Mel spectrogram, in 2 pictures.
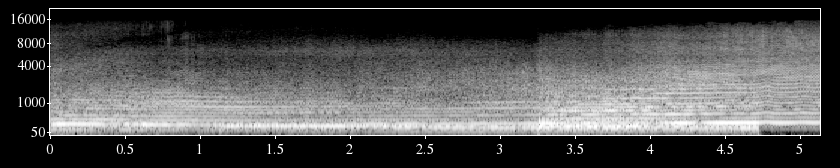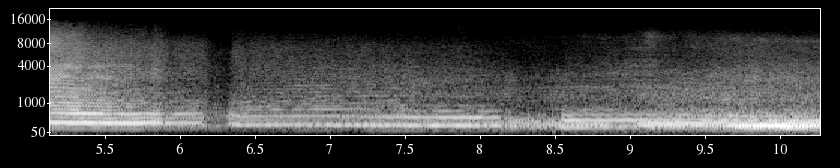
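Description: Racing car engines roar loudly, revving up and down as the cars speed past.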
